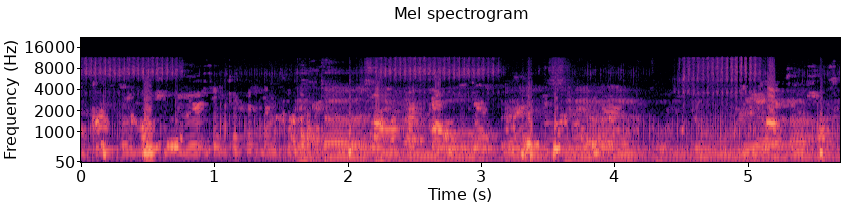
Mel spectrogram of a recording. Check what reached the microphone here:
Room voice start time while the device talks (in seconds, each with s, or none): 1.6 s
